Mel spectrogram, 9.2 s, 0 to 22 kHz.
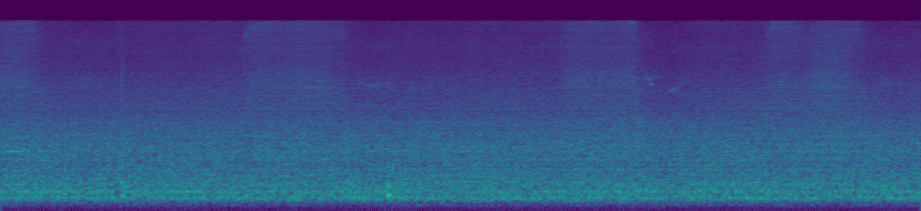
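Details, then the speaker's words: Respironics V60 non-invasive ventilator in BiPAP mode, demonstrated on the presenter: steady airflow hiss with periodic louder gusts as the ventilator triggers on his spontaneous breathing through the circuit. "okay so it automatically will trigger on as soon as I start breathing through the through the circuit here and hung up on that"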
